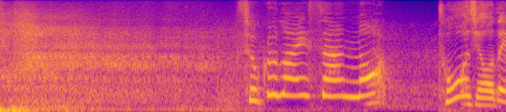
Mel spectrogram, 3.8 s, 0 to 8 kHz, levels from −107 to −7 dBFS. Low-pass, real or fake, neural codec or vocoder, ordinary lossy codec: none; fake; codec, 16 kHz, 1 kbps, X-Codec, HuBERT features, trained on LibriSpeech; none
